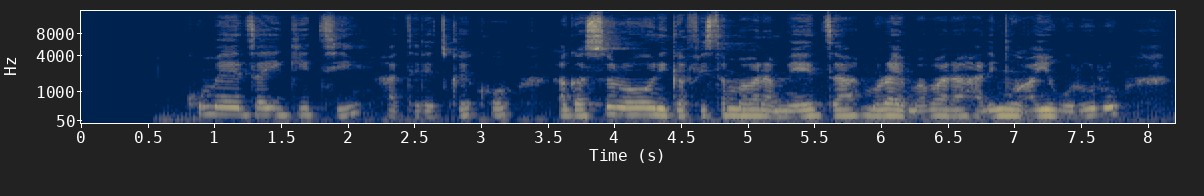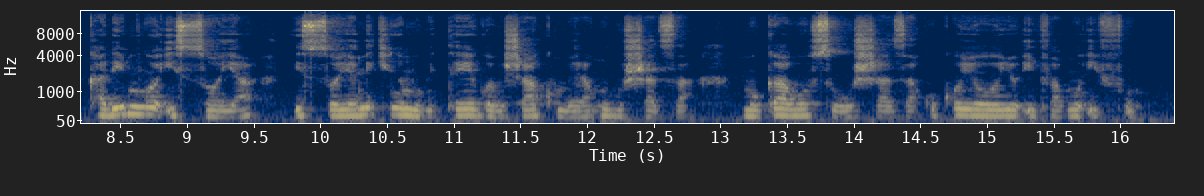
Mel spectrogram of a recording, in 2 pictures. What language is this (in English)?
Rundi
